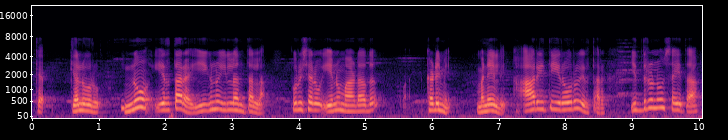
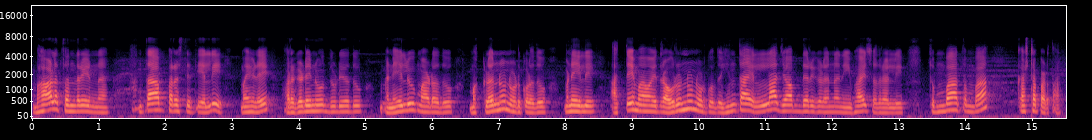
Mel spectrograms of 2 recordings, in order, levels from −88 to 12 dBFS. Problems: none marked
